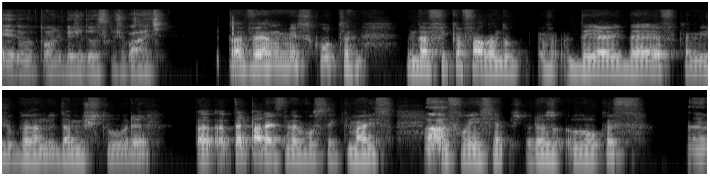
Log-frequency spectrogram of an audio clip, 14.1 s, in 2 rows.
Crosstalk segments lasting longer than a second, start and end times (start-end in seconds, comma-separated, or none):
none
